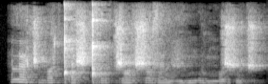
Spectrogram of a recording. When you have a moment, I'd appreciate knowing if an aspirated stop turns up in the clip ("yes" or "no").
yes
